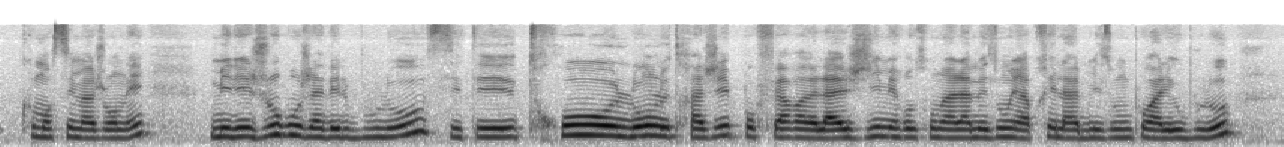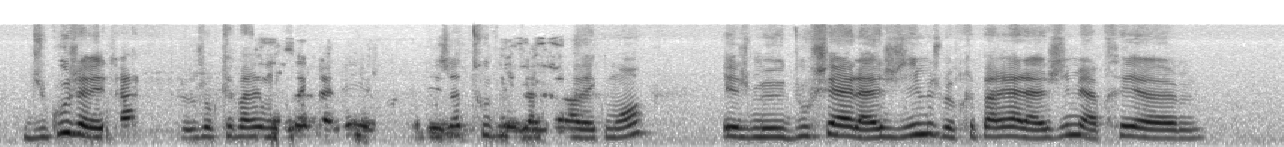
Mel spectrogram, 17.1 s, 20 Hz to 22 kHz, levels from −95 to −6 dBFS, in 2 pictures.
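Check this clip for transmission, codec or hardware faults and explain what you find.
Two echo-related faults appear in the middle of the clip, both tied to how the call's echo cancellation handled the far end.

Other side's voice leaking through: a second voice sits behind the speech at 9.36–9.64 s, barely audible and far below the talker. It returns more clearly, roughly 10 dB under the speech, at 10.28–10.65 s, 11.50–11.71 s and 11.88–12.48 s. The likely cause is the far end playing from a loudspeaker into the talker's microphone, with the echo canceller leaving residue behind.

Speech suppressed in double talk: from 10.29 to 11.48 s the talker's speech ducks for about a second in total, sinking by as much as roughly 25 dB. A shorter, milder dip of around 10 dB follows at 11.96–12.37 s, about 0.3 s in all. Both dips overlap the leaked far-end voice. That points to the likely cause: the echo canceller couldn't separate the two sides talking at once and attenuated everything it heard.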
